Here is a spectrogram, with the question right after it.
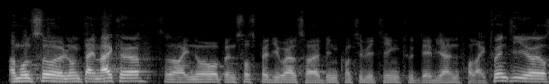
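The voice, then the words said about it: French accent in English. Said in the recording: “You can guess from my accent that I'm from France.”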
